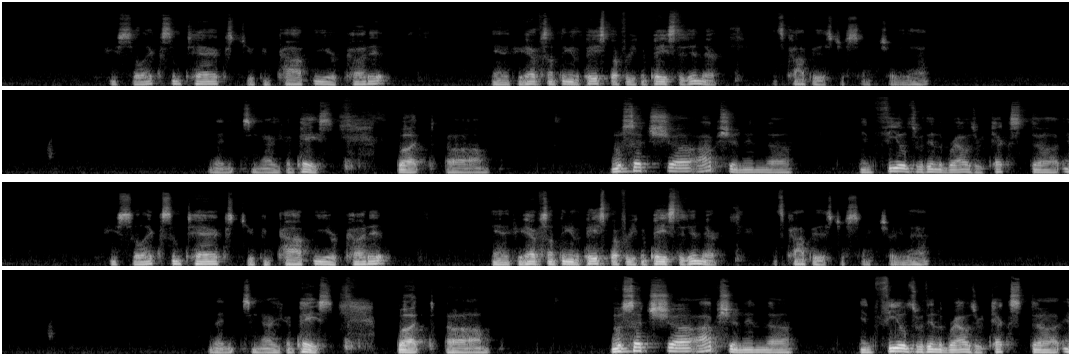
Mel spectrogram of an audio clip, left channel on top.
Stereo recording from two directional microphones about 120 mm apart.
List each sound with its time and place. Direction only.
1.0 s speech: 10° left (ahead or behind)
4.8 s speech: 10° left (ahead or behind)
12.7 s speech: 10° left (ahead or behind)
13.7 s speech: 65° right (ahead or behind)
14.0 s speech: 5° left (ahead or behind)
16.7 s speech: centre (ahead or behind)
